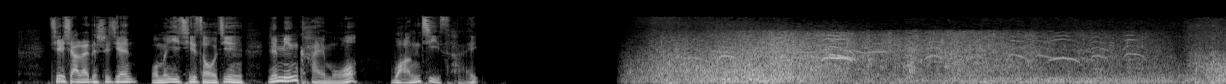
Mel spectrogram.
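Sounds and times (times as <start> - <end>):
speech: 0.5 - 4.9
sea waves on Kaishan Island shore: 6.2 - 12.2.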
